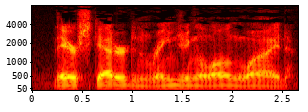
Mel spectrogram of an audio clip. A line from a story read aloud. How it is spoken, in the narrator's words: he said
